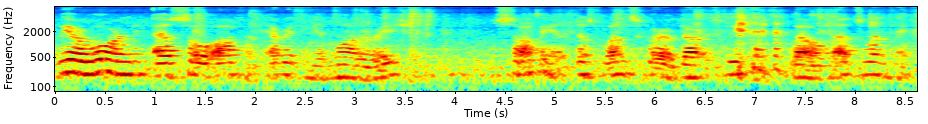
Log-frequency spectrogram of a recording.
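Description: A thin, gravelly, fairly low voice belongs to a woman in her nineties from Canada, reading her own humorous essay aloud in a bookstore. She is slow, gentle and amused, and her voice isn't strong. The lapel mic and distant filming leave echoey shop acoustics and background noise.

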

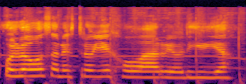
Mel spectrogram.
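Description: A young woman with an Argentine Rioplatense accent, giving playful, animated gameplay commentary as a video host and jumping into silly voices. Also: high voice, moderate pace. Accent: Argentine Rioplatense Spanish. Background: game music.

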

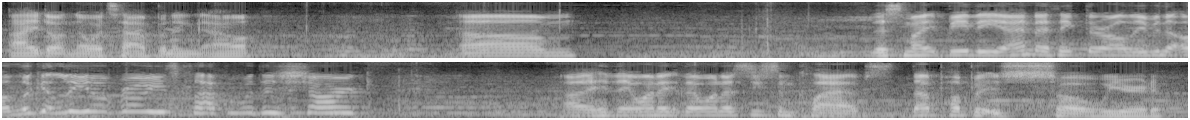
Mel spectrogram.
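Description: A young man hosting a reaction video talks in a high-pitched, animated, excitable, slangy way at a moderate pace, pausing often. His casual live commentary has stage show music playing behind his voice.

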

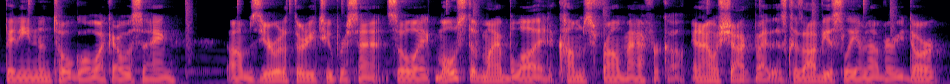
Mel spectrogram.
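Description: A young man with a somewhat low voice talks casually into a close desk mic in a small room at home. He is chatty and relaxed, circling back over his words and filling pauses with um, and faint music plays behind him. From Ohio, USA. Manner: chatty, relaxed, repeats himself and says um often. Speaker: YouTube vlogger. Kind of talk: casual vlog talk. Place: small room at home in front of a green screen. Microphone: desk microphone near the face.

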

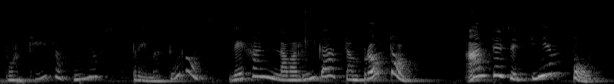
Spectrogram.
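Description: A Mexican woman psychologist giving an explanatory talk to listeners, expressive and animated, sometimes dropping into a whisper. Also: sits high, slow pace. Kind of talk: explanatory lecture addressing listeners.

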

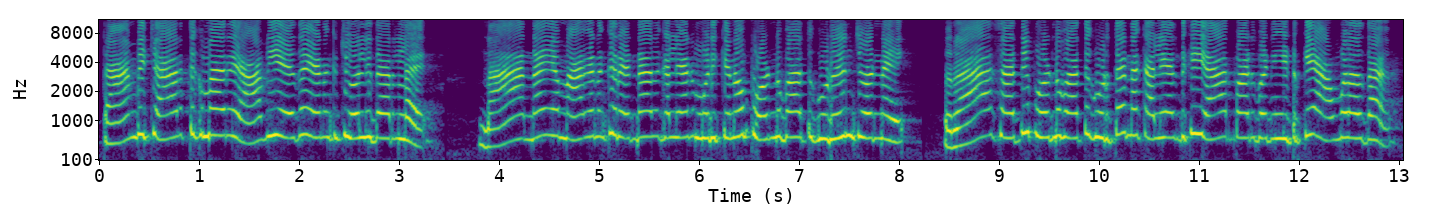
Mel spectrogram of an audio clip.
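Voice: very high voice, fairly even intonation, brisk, full character voice. A performer voicing a stubborn, scheming older village mother-in-law in a cartoon, speaking with a Tirunelveli Tamil accent in a defensive, pleading way. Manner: defensive, pleading, talks at length. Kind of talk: cartoon voice acting. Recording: loud background noise.

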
